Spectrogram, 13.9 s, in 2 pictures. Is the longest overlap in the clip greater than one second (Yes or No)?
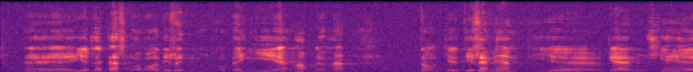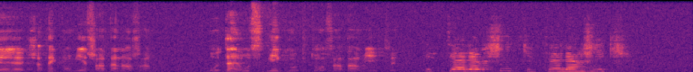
No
